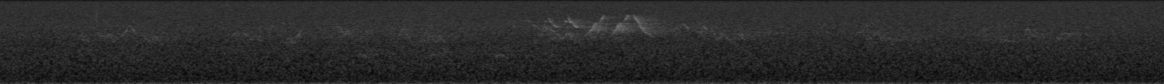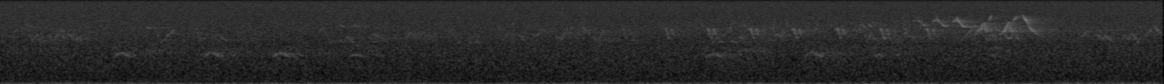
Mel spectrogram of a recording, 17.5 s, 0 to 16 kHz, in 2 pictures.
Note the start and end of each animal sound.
[0.00, 13.49] Red-eyed Vireo (Vireo olivaceus)
[3.95, 4.97] Chestnut-sided Warbler (Setophaga pensylvanica)
[9.57, 11.62] American Crow (Corvus brachyrhynchos)
[13.48, 15.93] Ovenbird (Seiurus aurocapilla)
[13.90, 15.59] American Crow (Corvus brachyrhynchos)
[15.41, 16.61] Chestnut-sided Warbler (Setophaga pensylvanica)
[15.71, 17.46] Red-eyed Vireo (Vireo olivaceus)

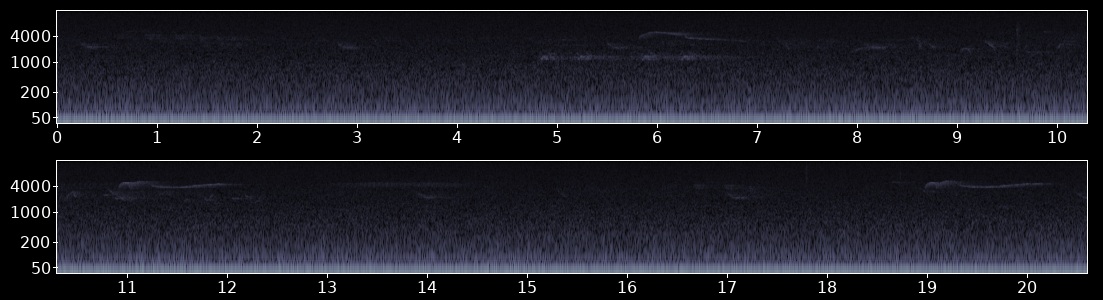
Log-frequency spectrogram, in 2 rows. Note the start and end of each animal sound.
[0.51, 1.96] Mourning Warbler (Geothlypis philadelphia)
[4.53, 6.78] American Crow (Corvus brachyrhynchos)
[5.65, 7.15] Eastern Wood-Pewee (Contopus virens)
[7.75, 12.40] Rose-breasted Grosbeak (Pheucticus ludovicianus)
[10.82, 12.38] Eastern Wood-Pewee (Contopus virens)
[12.86, 14.40] Pine Warbler (Setophaga pinus)
[18.89, 20.44] Eastern Wood-Pewee (Contopus virens)

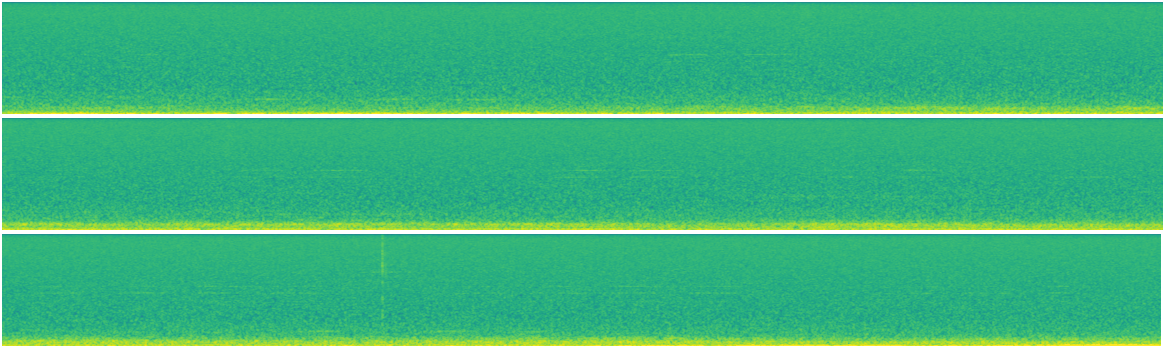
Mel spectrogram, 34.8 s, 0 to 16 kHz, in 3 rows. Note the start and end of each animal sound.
[13.86, 15.43] Red-breasted Nuthatch (Sitta canadensis)
[16.95, 18.89] Red-breasted Nuthatch (Sitta canadensis)
[20.46, 21.33] Red-breasted Nuthatch (Sitta canadensis)
[23.23, 25.43] Red-breasted Nuthatch (Sitta canadensis)
[28.55, 30.71] Red-breasted Nuthatch (Sitta canadensis)

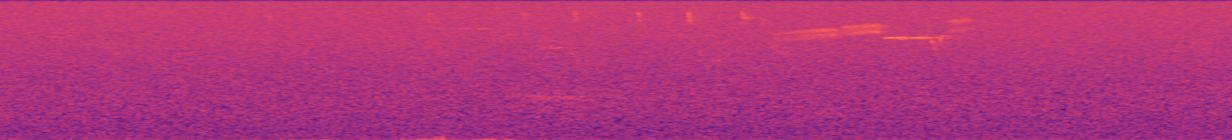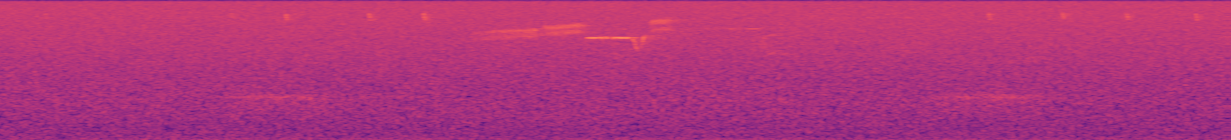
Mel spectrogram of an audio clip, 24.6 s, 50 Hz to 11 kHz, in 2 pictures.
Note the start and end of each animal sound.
[4.09, 5.34] Black-throated Green Warbler (Setophaga virens)
[5.19, 5.96] Hairy Woodpecker (Dryobates villosus)
[5.32, 5.86] Blue-headed Vireo (Vireo solitarius)
[7.69, 9.79] Black-throated Green Warbler (Setophaga virens)
[14.66, 15.74] Hairy Woodpecker (Dryobates villosus)
[16.99, 20.30] Black-throated Green Warbler (Setophaga virens)
[21.61, 22.93] Hairy Woodpecker (Dryobates villosus)

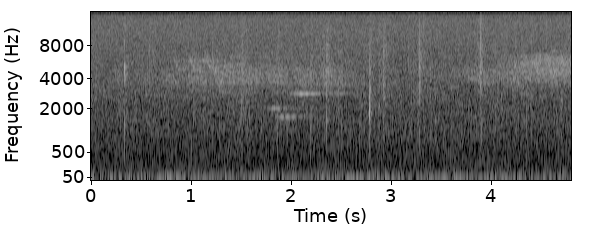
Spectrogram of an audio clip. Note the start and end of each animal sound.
[0.59, 2.23] Ovenbird (Seiurus aurocapilla)
[1.71, 2.40] Wood Thrush (Hylocichla mustelina)
[3.53, 4.80] Black-throated Blue Warbler (Setophaga caerulescens)

